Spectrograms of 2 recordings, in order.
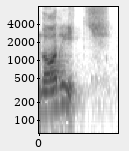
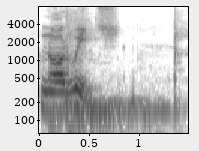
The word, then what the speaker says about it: Norwich: corrected me and said do you mean Norwich Norwich so it is not Norwich similarly a place in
